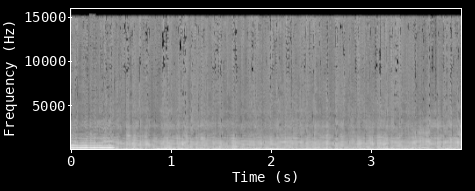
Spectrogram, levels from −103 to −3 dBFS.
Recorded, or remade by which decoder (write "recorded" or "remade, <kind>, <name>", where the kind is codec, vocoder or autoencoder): remade, vocoder, BigVGAN v2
